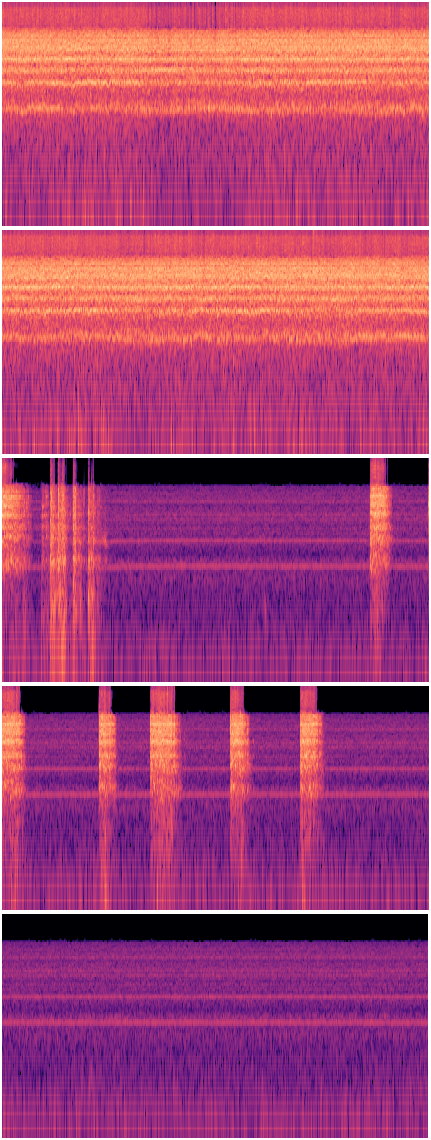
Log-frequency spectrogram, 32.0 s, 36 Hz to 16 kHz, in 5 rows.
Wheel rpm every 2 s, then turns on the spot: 220, 230, 230, 220, 230, 220, 80, 0, 10, 30, 40, 20, 0, 0, 0, 0.
none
